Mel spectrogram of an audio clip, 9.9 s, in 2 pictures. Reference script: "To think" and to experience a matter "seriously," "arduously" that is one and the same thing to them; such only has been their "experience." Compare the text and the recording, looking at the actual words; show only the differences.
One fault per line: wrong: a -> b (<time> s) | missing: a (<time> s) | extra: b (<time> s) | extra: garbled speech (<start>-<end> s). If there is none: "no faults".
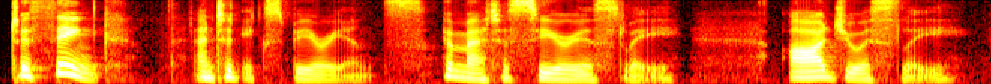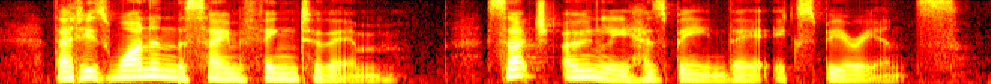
no faults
